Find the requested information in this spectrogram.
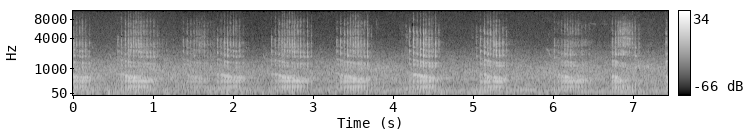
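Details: A rutting fallow buck gives deep, belching groans, repeated roughly once a second. Males become vocal during the rut, which runs from September and peaks in mid-October.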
